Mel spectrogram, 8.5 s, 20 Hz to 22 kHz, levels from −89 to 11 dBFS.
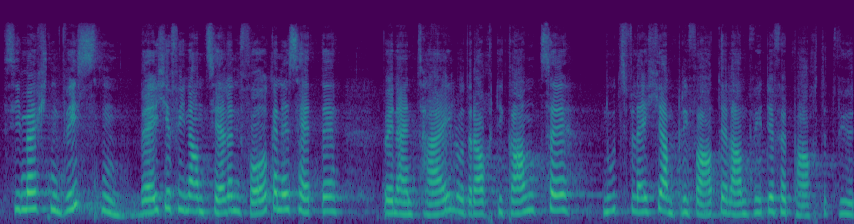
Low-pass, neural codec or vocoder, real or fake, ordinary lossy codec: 14.4 kHz; vocoder, 44.1 kHz, 128 mel bands, Pupu-Vocoder; fake; none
